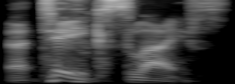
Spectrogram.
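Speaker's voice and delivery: broad, hammed-up Italian accent. Bossing her around with a knife, mock Italian accent. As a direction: play a boastful Italian seducer.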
